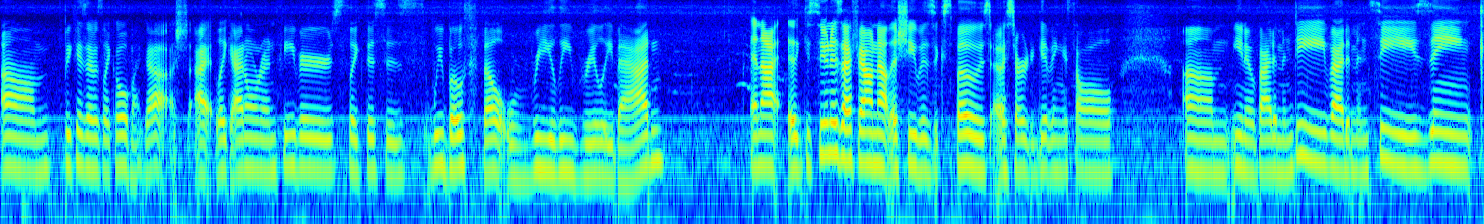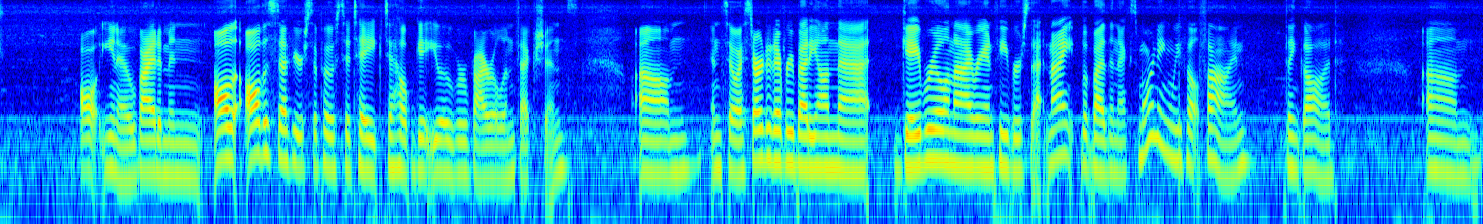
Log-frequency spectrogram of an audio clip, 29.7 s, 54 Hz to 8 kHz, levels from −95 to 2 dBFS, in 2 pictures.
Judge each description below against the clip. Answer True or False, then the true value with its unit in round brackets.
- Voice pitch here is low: False (185 Hz)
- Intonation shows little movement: True (2.2 semitones)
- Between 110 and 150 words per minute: False (190 wpm)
